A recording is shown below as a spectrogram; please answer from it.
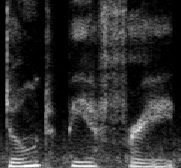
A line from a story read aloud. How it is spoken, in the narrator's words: Tutu said quietly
